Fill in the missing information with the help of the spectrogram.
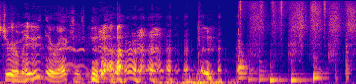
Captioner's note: laughter; Latin music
